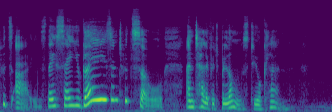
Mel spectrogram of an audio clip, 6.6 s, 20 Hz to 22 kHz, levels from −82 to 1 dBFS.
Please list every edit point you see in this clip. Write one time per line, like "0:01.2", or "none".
0:01.6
